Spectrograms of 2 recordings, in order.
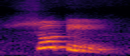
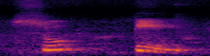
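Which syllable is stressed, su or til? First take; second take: su; til. First: The stress is on the first syllable. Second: The stress is on the second syllable. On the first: The speaker calls it wrong. "si lo pronunciara inadecuado sería su" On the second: The speaker calls it right. "cuya fuerza está en til"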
